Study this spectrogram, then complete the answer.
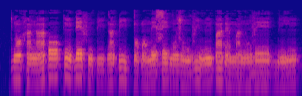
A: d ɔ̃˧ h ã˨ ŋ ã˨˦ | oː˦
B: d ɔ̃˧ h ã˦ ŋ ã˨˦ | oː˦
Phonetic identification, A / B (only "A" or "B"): A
